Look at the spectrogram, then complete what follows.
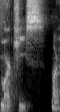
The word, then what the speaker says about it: Maris: I think I saw Marque hand up as well. And I Please forgive me if I mispronounced your name. No, that's fine. Uh, it's Maris. had everything else but the S.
